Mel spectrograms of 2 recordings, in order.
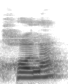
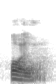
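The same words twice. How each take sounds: First: The word starts with an audible h sound. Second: The word starts with a vowel, h silent. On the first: The speaker calls it wrong. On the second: The speaker calls it right.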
